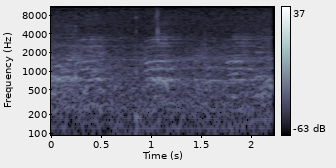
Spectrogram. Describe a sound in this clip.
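A football is kicked once with a dull thud.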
